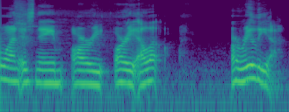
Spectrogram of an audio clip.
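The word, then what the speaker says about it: Arelia: is named AR Ariel aelia aelia I think is how you say it um I could be wrong it's a r e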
